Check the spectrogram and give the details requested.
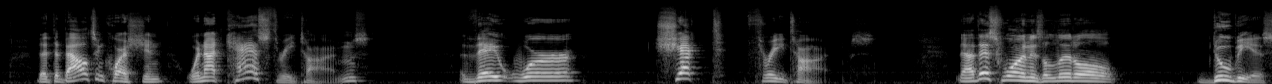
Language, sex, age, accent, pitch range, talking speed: English, male, 60-79, American, 125-180 Hz, 105 wpm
